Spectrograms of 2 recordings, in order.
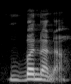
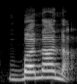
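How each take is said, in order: First: The first vowel is a weak schwa sound. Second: The first vowel is a full 'ah' sound. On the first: The speaker calls it right. "आ नाही अ sound येतो" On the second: The speaker calls it wrong. "आपण आ म्हणतो"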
